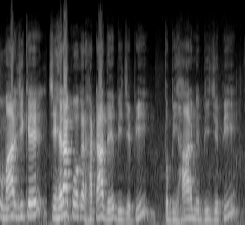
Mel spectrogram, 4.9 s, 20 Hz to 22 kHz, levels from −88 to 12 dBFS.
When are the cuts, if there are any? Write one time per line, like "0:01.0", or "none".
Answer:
0:00.9
0:03.1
